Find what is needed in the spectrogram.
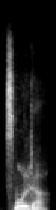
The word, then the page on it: smoulder: Indian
